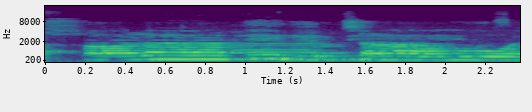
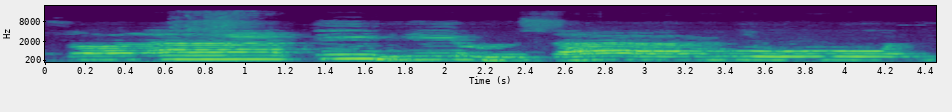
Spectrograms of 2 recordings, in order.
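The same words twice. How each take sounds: First: The m sound is skipped over quickly. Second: The m sound is said fully and clearly. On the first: The speaker calls it wrong. "nah itu loncat" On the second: The speaker calls it right. "sempurnakan bunyi mimnya, ... santai aja"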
